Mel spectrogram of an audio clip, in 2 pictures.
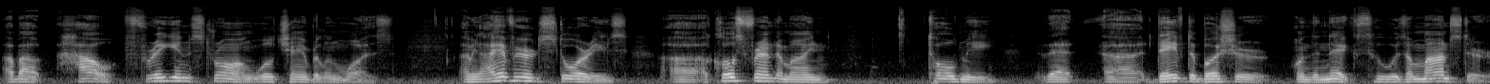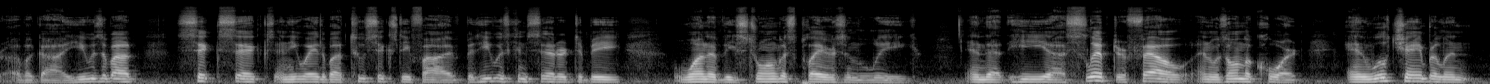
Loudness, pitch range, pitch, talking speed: -21 LUFS, 105-130 Hz, 115 Hz, 145 wpm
